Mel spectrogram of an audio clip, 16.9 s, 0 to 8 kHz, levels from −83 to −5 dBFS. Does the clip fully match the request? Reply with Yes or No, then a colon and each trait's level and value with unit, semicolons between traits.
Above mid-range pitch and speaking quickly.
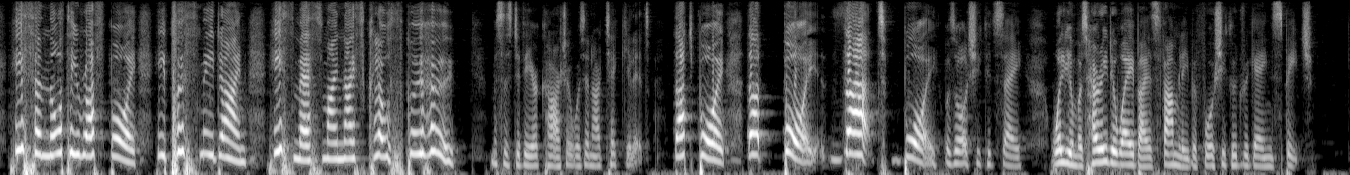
No: high, 230 Hz; average, 160 wpm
